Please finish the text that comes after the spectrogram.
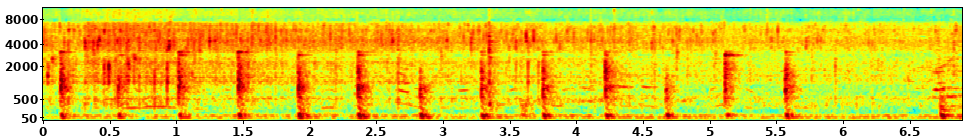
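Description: Garlic frying in hot oil for a biryani, stirred with a spoon: a constant close sizzle punctuated by regular, quick scraping strokes against the pan, roughly two per second, with no talking.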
